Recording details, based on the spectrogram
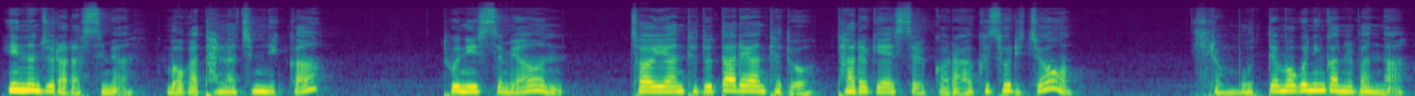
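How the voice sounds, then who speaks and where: In a storybook drama, a fierce older widow lashes out in a forceful, scolding voice, as a woman narrator puts her on. She speaks a little higher and louder than the narration. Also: expressive, normal speed, lightly acted. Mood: indignant.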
